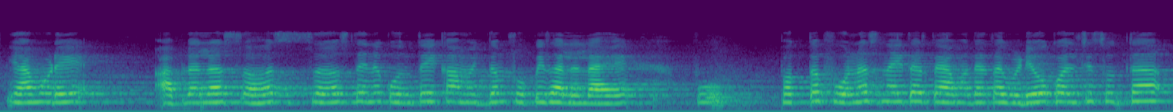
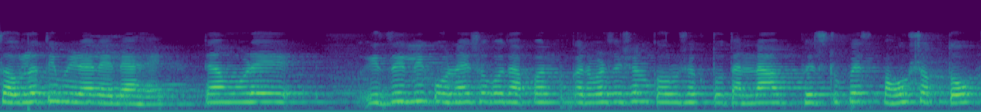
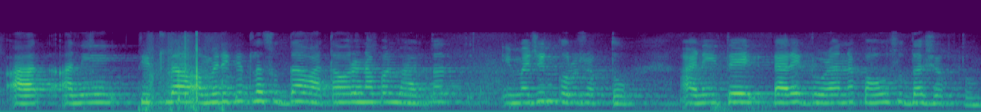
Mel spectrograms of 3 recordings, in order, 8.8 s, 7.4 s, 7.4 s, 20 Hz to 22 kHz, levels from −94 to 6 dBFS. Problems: constant background noise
